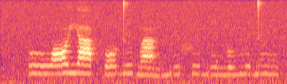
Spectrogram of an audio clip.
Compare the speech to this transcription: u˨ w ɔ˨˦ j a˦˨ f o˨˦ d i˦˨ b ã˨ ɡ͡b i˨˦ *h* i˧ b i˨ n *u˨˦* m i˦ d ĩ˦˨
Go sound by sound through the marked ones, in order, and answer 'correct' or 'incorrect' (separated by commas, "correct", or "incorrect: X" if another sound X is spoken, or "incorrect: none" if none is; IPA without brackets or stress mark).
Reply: incorrect: f, correct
